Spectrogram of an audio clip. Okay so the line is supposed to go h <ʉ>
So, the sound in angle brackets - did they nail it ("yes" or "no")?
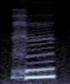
yes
